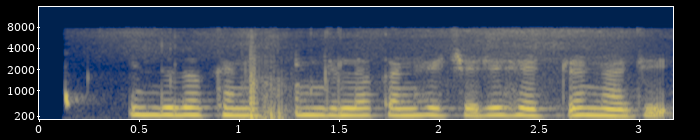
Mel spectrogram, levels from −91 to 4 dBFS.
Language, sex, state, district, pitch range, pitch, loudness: Telugu, female, Andhra Pradesh, Sri Satya Sai, 220-230 Hz, 225 Hz, -17 LUFS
